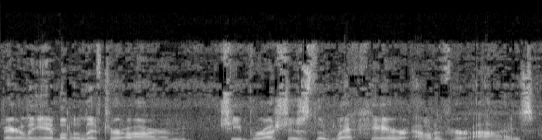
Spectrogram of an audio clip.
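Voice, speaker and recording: A male narrator with a creaky, gravelly edge to his mid-pitched voice tells a dramatic tale. He reads scripted story prose as a game master would, over faint background noise. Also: fairly even intonation, normal speed, fairly bright tone, rough recording.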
